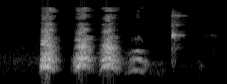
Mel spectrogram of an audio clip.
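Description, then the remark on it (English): A tiny female dog barks four times in a quick, uneven series, sharp, followed by a short high yip and a faint whimper as it trails off. “Hey, you may have noticed there's a dog present.”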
